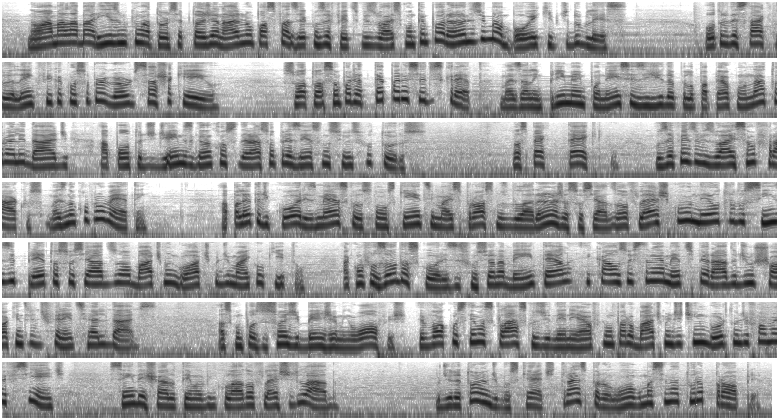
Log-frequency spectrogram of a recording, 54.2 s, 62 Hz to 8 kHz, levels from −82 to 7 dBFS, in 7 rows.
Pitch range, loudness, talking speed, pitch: 170-225 Hz, -13 LUFS, 175 wpm, 195 Hz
